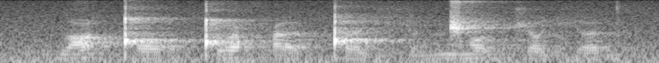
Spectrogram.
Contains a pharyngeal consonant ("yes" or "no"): yes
